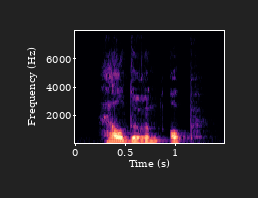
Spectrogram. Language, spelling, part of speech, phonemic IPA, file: Dutch, helderen op, verb, /ˈhɛldərə(n) ˈɔp/, Nl-helderen op.ogg
- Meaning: inflection of ophelderen: 1. plural present indicative 2. plural present subjunctive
